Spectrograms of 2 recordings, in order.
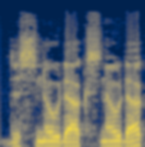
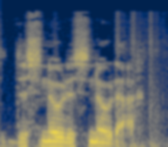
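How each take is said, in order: First: The name ends with an English-like hard k sound. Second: The name ends with a throaty Dutch ch sound. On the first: The speaker calls it wrong. "she thought it was the Snowduck Snowduck" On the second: The speaker calls it right. "but it's the Snode Snowdacht"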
